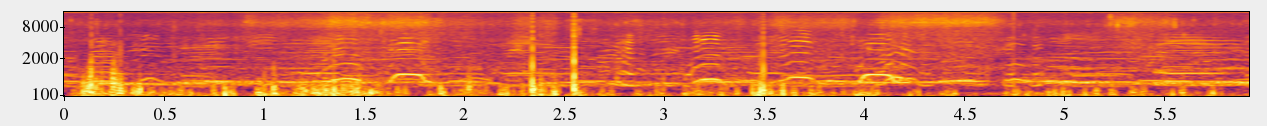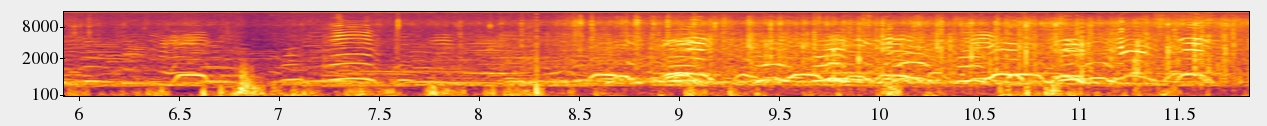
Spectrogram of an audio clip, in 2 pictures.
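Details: Tundra swans gathering at Shiozuhama on Lake Biwa, Japan, on 3 March 2012 shortly before their northward migration; a dense chorus of overlapping honking and bugling calls from many birds, with constant low rumbling noise.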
